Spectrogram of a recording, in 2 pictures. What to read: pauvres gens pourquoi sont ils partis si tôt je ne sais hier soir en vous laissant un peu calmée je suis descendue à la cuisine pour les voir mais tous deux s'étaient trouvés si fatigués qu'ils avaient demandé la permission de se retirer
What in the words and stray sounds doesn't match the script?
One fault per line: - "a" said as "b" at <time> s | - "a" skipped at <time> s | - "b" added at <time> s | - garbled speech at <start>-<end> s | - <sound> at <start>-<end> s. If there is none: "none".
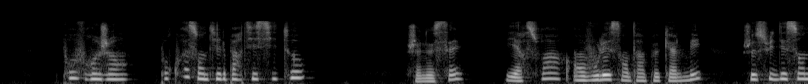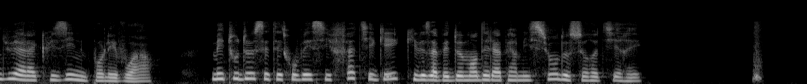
- whoosh at 15.6-15.7 s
